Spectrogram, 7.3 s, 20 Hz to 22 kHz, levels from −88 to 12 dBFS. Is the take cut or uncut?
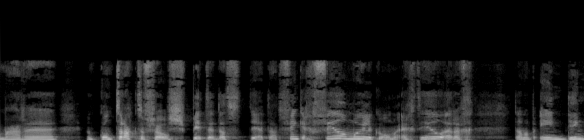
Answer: cut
